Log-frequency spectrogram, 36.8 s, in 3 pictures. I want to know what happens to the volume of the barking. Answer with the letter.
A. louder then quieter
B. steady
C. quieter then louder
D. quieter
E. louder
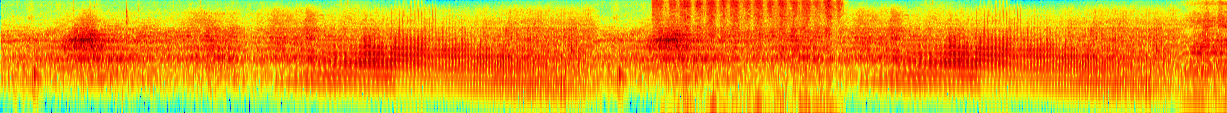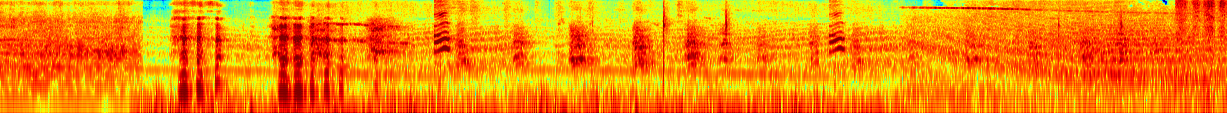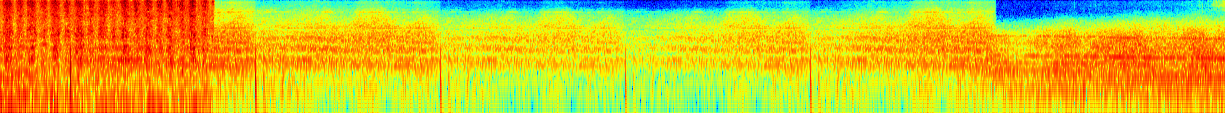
D.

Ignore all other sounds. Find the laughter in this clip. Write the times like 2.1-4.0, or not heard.
13.9-16.1.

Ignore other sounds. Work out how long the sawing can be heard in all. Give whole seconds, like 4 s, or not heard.
5 s.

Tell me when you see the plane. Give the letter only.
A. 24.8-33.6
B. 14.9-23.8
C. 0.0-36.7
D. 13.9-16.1
C.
